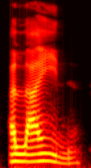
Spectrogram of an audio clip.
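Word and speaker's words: align: अब यहां पर देखिए जी इज साइलेंट बिफोर एन। अब एन के पहले अगर जी आएगा तो हमने यहाँ पे एन रखा, इसके पहले अगर जी आ रहा है तो हमें साउंड नहीं करना है।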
